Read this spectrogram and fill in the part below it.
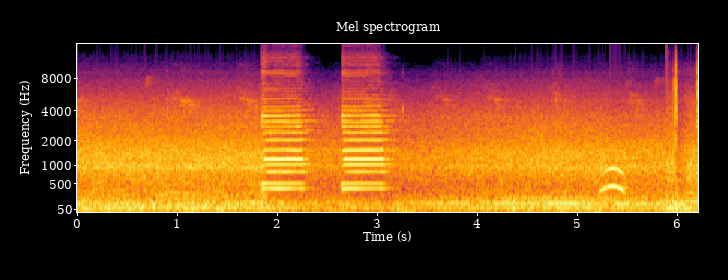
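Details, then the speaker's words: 2006 Lexus IS 250 that sat in a parking lot for about a year, on connecting the new battery: two long horn blasts about a second apart as the security alarm triggers when power returns. "Freaked me out, but as soon as I connected the battery, the alarm went off."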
